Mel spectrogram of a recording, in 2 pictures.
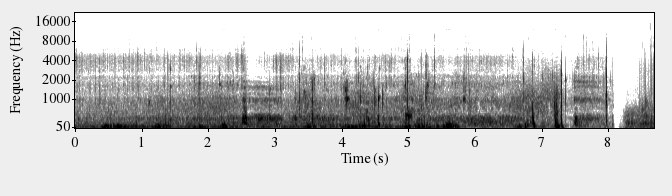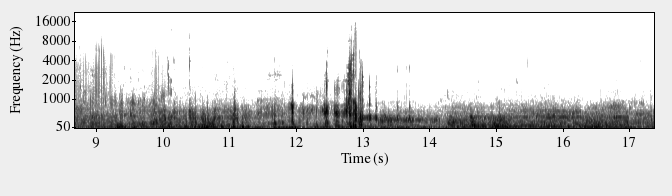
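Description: Muffled underwater sound recorded with the microphone under the sea: a low rumble with bubbling and scattered clicks and crackles. The sound cuts out briefly about eight seconds in, then carries on much the same.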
